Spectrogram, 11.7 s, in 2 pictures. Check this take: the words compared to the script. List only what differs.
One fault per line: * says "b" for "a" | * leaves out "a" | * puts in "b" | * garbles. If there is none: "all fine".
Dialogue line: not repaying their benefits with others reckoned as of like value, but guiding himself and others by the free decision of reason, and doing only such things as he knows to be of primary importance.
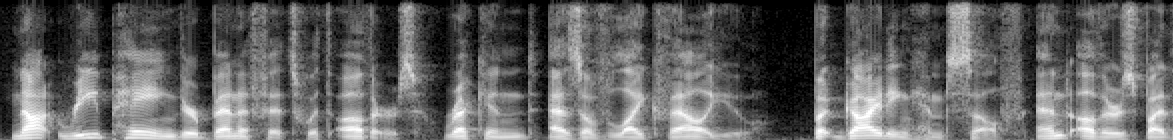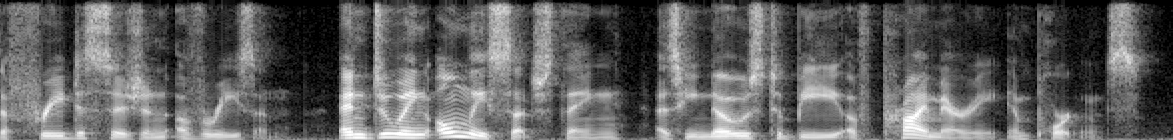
* says "thing" for "things"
